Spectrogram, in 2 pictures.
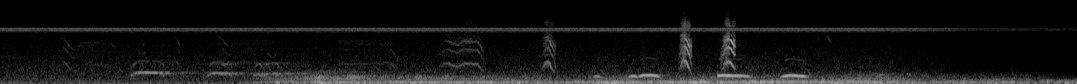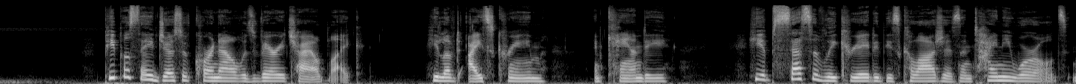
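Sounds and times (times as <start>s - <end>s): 
owl hooting: 0.6s - 8.4s
speech: 11.8s - 14.4s, 15.1s - 17.5s, 18.3s - 21.5s.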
